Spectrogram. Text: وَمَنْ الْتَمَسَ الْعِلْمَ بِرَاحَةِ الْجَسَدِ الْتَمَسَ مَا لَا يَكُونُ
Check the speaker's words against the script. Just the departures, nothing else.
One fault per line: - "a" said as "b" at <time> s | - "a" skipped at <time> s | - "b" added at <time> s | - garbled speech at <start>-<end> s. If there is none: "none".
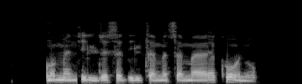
- "الْتَمَسَ الْعِلْمَ بِرَاحَةِ" skipped at 0.8 s
- "لَا" skipped at 2.1 s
